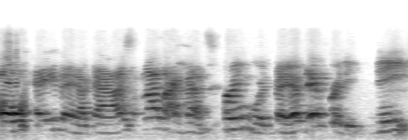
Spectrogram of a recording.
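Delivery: high-pitched cartoonish voice. Doing a cartoon impression after the group names Cleveland: Cleveland voice. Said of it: "Cleveland, Cleveland, you know".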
